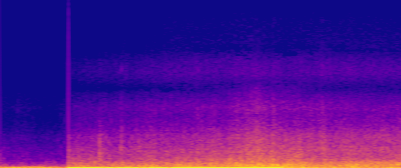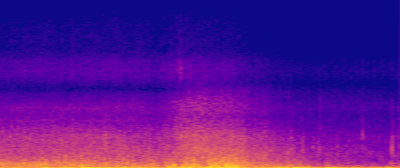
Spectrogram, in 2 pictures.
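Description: Boat's outboard motor running, with wind buffeting the microphone and waves washing. A steady low motor hum starts suddenly about a second in and drops away about two seconds later, leaving wind and water.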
